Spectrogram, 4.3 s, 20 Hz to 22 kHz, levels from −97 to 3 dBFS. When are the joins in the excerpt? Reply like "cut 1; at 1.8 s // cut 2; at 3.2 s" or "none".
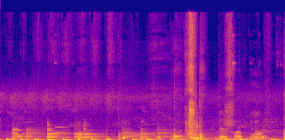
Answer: cut 1; at 1.7 s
